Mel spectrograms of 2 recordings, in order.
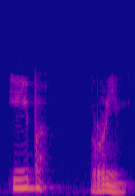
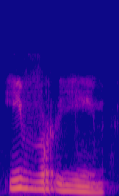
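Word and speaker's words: עברים: So in his video, he had this here, which would be pronounced Ibrim. Ibrim. Now, you'll notice that his pronunciation is different than the Torath Mosheh Jew one. The Torath Mosheh Jew pronunciation is Ivrim, Ivrim, where his is Ibrim.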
